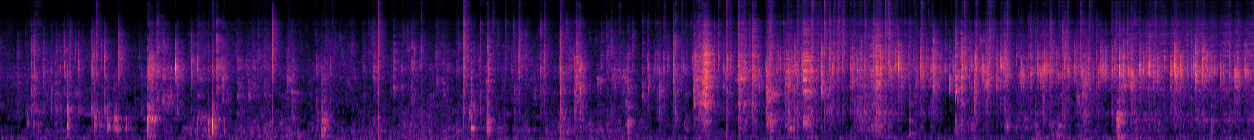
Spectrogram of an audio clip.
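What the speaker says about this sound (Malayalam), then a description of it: "കടുക് പൊട്ടി നമുക്ക് ഉള്ളി ഇടാം." Mustard seeds crackle and pop in hot oil at the start of a kappa (tapioca) biryani, a dense run of sharp close ticks and taps over a steady sizzle, with no talk.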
